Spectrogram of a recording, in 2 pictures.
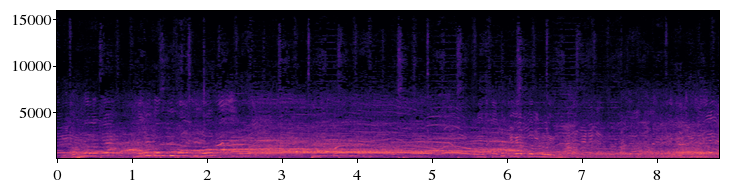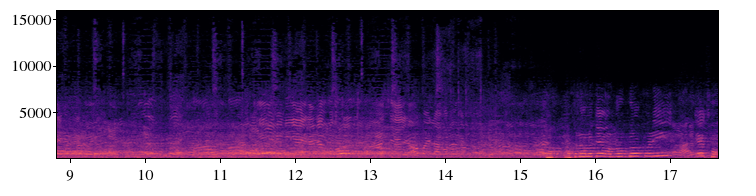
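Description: A crowd of young men cheers and shouts.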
